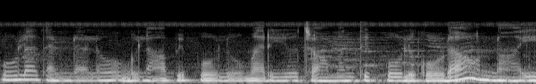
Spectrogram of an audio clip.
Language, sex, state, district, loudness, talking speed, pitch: Telugu, female, Andhra Pradesh, Sri Satya Sai, -14 LUFS, 100 wpm, 175 Hz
